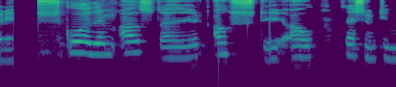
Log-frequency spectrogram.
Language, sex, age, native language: Icelandic, male, 30-39, Icelandic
